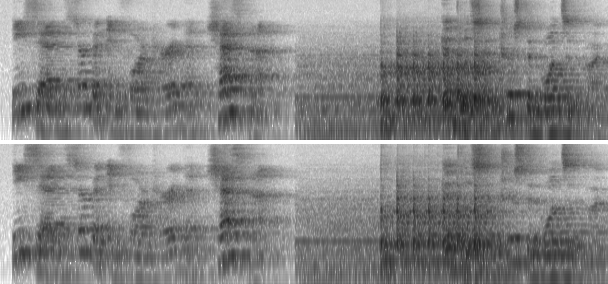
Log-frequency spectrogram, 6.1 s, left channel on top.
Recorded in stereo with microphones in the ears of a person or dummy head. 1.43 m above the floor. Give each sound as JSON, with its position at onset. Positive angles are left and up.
{"t": 0.1, "sound": "a man speaking", "side_deg": 40, "distance_m": 1.7}
{"t": 3.0, "sound": "knocking", "side_deg": -15, "distance_m": 1.2}
{"t": 4.4, "sound": "a man speaking", "side_deg": 35, "distance_m": 1.4}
